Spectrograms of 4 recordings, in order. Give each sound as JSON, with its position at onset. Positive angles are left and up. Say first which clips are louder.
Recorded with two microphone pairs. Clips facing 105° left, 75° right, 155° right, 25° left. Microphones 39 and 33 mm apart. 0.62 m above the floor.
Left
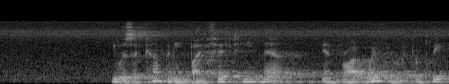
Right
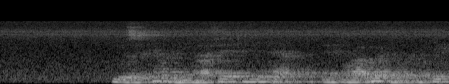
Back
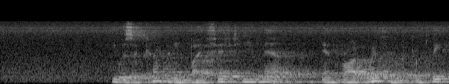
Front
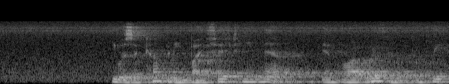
{"t": 1.1, "sound": "a man speaking", "louder": "left 5 dB, front 1 dB", "azimuth_deg": 95, "distance_m": 5.0}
